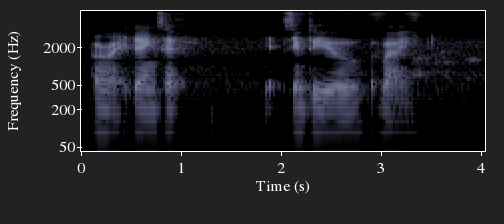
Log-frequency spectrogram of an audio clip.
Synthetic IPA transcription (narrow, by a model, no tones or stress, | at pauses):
ɔlɹa̰ɪt̚t̪ɛ̃ŋkshɛv | jɛsĩmtʰujubaɪbaɪ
